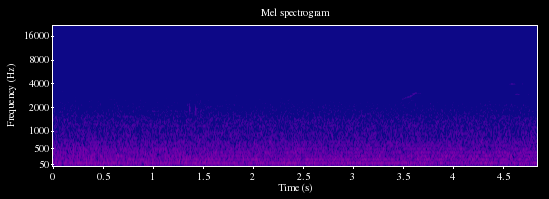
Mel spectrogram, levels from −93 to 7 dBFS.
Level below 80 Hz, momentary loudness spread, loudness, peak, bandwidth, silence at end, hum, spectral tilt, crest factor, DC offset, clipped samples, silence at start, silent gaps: -78 dBFS; 1 LU; -68 LUFS; -54 dBFS; 16 kHz; 0 s; 50 Hz at -70 dBFS; -6.5 dB/octave; 12 dB; under 0.1%; under 0.1%; 0 s; none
